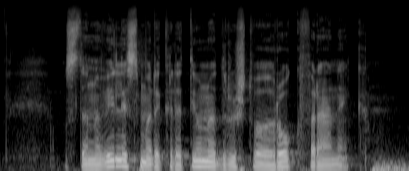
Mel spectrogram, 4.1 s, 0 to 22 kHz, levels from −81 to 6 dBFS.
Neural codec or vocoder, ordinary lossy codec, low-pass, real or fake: vocoder, 48 kHz, 128 mel bands, Vocos; none; 19.8 kHz; fake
